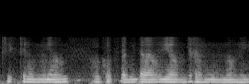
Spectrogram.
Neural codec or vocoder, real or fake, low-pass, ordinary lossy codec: codec, 16 kHz, 0.5 kbps, FreqCodec, smaller model; fake; 3.6 kHz; none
